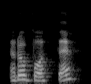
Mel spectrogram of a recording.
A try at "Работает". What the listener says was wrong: Работает. Almost there. It's the ending. Работает.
